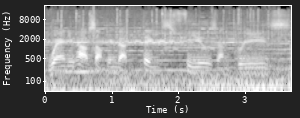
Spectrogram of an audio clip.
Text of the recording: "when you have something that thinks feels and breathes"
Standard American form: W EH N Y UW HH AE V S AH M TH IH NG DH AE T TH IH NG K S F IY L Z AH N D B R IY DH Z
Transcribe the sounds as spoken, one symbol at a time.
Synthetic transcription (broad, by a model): W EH N Y UW HH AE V S AH M TH IH NG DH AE T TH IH NG S F IY L Z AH N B R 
